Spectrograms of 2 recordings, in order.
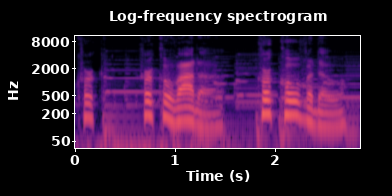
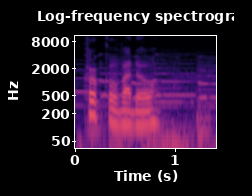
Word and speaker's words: Corcovado: Standing at the top of the 2,037-foot peak of Corcovado. That's not how you say it. Corcovado.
